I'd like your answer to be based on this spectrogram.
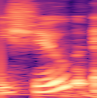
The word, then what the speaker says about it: Hsu: I am Vicky Hsu, and I will commend you, Cortland, for pronouncing my name correctly, even though every person with the last name H-S-U seems to pronounce it differently.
